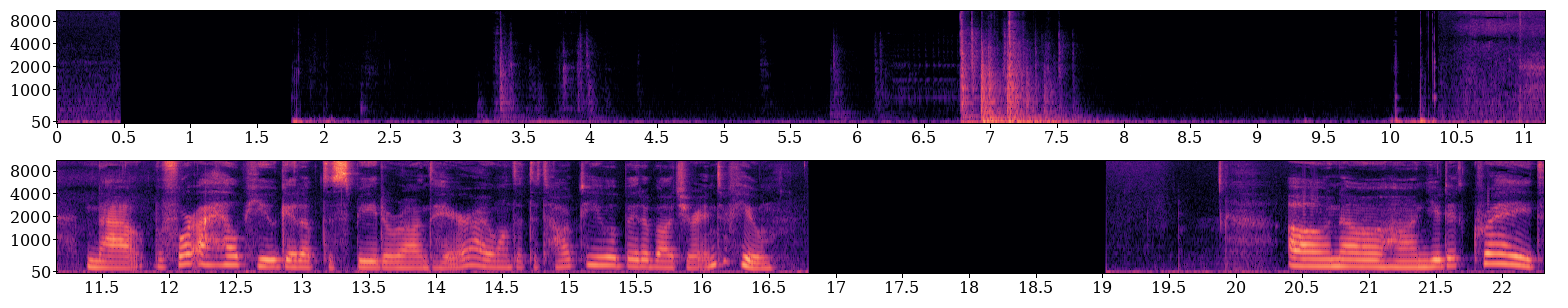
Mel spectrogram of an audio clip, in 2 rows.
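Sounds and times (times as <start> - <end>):
door handle clicks and rattles: 1.8 - 8.6
speech: 11.4 - 16.7, 20.4 - 22.2.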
